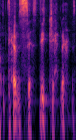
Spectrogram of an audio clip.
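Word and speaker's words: DeGeneres: That's degenerous. Thank you, Michael. Degenerous. Thank you folks for helping me with the pronunciation.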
